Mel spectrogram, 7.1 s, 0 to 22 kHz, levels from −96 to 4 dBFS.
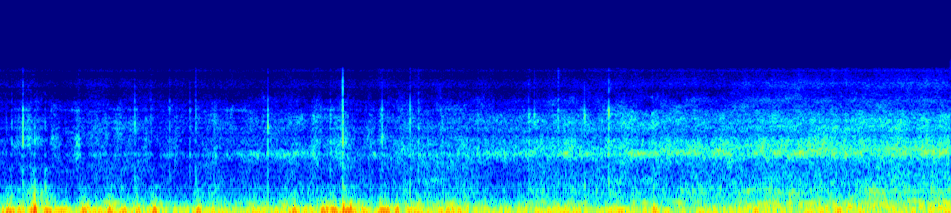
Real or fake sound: fake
